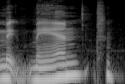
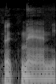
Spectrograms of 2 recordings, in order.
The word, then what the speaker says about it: McMahon: McMahon. Vince McMahon. Yeah. Yeah. Okay. God McMahon. I have a joke last name. No offense to anybody who actually knows a chill last name with McMahon.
